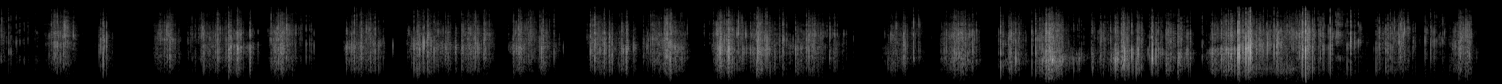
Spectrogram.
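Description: A small, hollow white plastic Advil bottle holding pills is held in fingers with red nails and shaken or tapped. Bursts of dry, bright rattling clicks come in quick clusters separated by short silences, with almost nothing in the low end. The pills clatter crisply against the plastic walls, with each burst stopping sharply.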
